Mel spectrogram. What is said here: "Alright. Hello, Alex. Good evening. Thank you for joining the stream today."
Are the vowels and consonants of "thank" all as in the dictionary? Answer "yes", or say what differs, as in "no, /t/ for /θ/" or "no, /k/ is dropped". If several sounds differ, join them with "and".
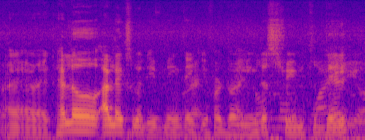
no, /t/ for /θ/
